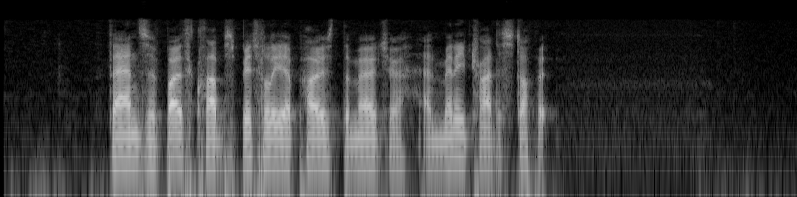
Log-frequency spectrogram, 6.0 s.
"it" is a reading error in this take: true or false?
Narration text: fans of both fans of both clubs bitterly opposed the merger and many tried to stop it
false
